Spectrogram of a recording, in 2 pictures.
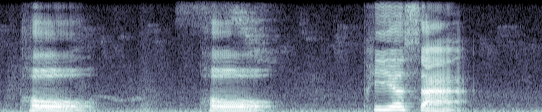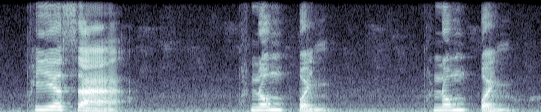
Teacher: Po has aspiration sound P.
